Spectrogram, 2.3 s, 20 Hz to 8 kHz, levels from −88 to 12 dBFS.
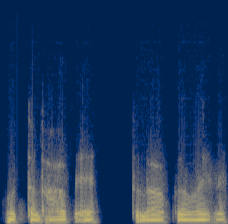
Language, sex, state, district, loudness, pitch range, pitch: Rajasthani, male, Rajasthan, Churu, -15 LUFS, 90-100 Hz, 95 Hz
